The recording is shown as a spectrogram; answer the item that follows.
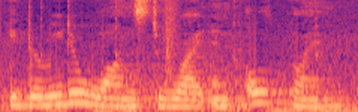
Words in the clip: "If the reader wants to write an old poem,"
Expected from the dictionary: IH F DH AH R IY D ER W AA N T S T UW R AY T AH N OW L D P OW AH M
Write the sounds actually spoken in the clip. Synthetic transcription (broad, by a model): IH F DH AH R IY D ER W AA N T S T UW W AY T AH N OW L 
